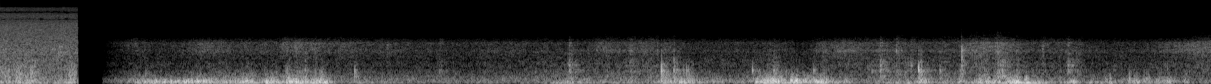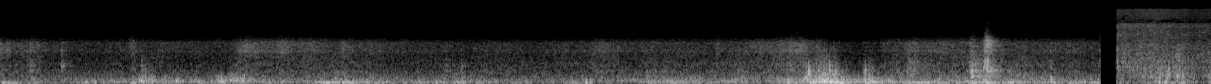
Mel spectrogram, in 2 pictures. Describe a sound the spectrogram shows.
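Sea waves surge and crash against a wall.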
